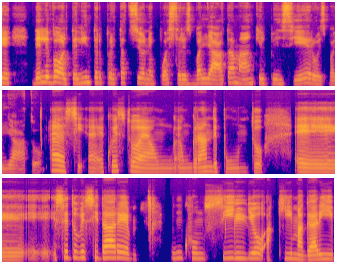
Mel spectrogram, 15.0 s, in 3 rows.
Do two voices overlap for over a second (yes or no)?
no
